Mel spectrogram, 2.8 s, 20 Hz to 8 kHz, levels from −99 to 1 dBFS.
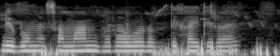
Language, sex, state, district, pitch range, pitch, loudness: Hindi, female, Bihar, Saran, 215-225 Hz, 220 Hz, -30 LUFS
